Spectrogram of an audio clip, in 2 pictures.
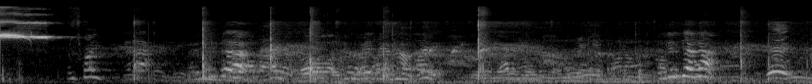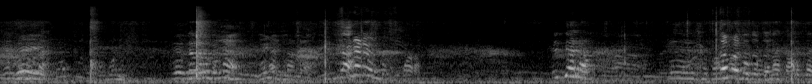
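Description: Young men shout and chant excitedly outdoors.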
